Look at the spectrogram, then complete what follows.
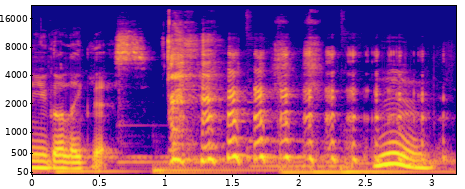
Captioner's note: laughing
